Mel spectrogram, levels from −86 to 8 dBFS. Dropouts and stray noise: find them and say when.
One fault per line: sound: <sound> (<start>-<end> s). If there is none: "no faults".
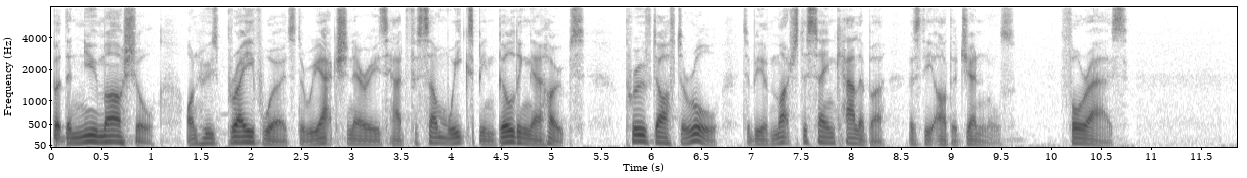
no faults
